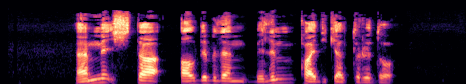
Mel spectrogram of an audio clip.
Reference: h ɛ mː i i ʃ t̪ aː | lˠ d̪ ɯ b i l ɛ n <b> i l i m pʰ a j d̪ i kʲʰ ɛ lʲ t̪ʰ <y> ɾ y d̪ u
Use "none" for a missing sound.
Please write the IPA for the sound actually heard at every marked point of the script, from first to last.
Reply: b, y

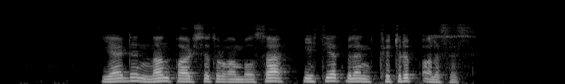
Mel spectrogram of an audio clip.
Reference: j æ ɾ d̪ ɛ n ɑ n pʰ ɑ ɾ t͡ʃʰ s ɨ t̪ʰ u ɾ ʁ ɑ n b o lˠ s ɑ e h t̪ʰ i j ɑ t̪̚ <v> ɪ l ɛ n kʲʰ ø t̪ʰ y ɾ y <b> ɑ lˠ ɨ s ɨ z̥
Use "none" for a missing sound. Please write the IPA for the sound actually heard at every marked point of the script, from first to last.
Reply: b, p

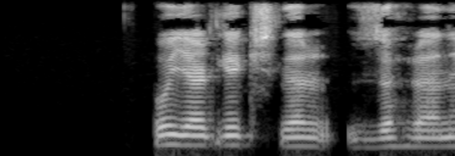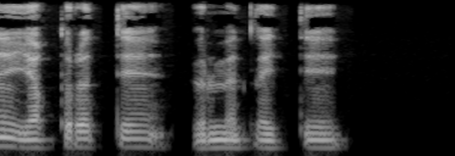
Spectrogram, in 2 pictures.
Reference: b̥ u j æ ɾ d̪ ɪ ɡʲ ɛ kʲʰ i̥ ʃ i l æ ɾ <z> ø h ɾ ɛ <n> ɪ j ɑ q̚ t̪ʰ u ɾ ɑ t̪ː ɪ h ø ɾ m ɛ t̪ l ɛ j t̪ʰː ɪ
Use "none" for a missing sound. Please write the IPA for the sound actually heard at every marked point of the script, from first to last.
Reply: z, n

